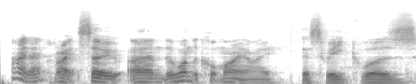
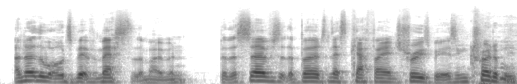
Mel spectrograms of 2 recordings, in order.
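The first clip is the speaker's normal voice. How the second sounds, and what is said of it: Good impression of Greg Davis. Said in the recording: “comedian Greg Davis tweeting ... I was going to do an impression there ... It was a really, really good impression.”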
